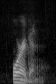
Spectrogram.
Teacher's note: you pronounce this is you don't say oregon you say organ there's a little bit of an uh after or and then the gone is not gone it's gun so oregon but the uh is very very very slight organ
